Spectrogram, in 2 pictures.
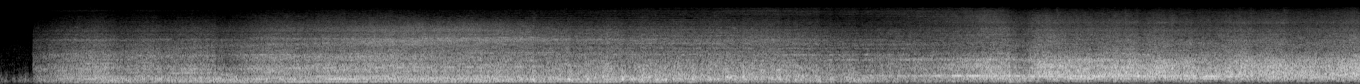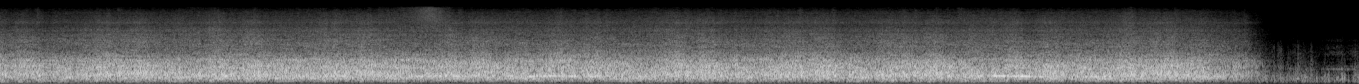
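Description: A white SBB tilting electric train passing close by: a continuous heavy rolling rumble with wheels clattering over the rail joints. A lower hum runs under the first eight seconds or so, and the train grows louder from about ten seconds. The sound cuts off suddenly near the end.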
